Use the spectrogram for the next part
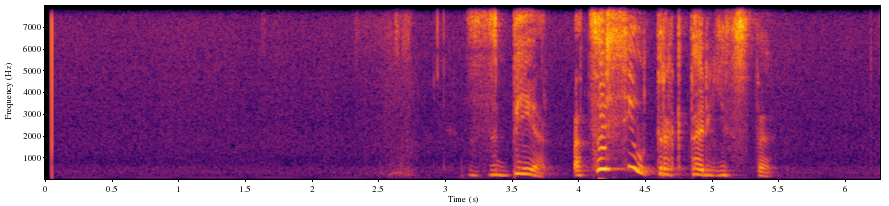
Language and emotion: Russian, angry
